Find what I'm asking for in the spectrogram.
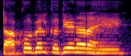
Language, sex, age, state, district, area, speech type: Marathi, male, 30-45, Maharashtra, Raigad, rural, read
